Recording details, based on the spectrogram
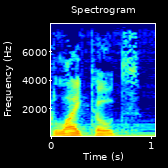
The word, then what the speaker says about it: litotes: And he explained to the class that there's a form of speech known as something that is spelled L-I-T-O-T-E-S. Now, it may look like litotes, but it's pronounced litotes.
